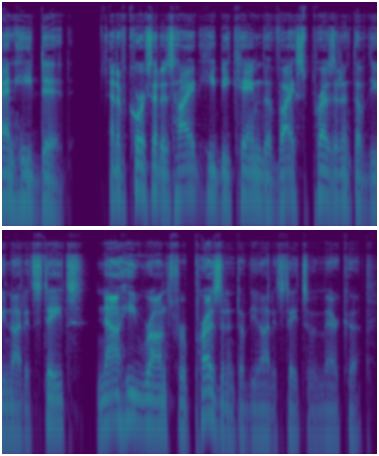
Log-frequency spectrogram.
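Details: Adult male speaker; typical speech.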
